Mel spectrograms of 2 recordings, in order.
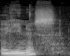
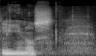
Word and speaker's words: Linus: When I speak Swedish, it's Linus. When I speak Finnish, it's Linus. When I speak English, it's Linus. And I really don't care how people pronounce my name. But Linux is always Linux.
